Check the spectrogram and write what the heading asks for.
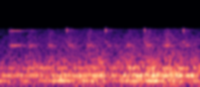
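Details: Steady rapid clicking pulses of a Revlite laser removing a black tattoo after local freezing, over a low room hum: tattoo removal laser firing.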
